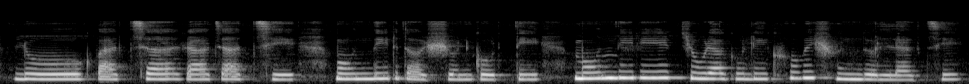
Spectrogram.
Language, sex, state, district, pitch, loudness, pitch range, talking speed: Bengali, female, West Bengal, Kolkata, 240 Hz, -15 LUFS, 230-270 Hz, 75 wpm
